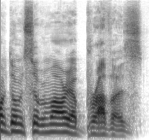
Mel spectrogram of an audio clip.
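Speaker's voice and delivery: Bob Hoskins. Retold or imitated. British actor telling his kids about the role, imitated British accent. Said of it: "I'm not gonna do the accent".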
